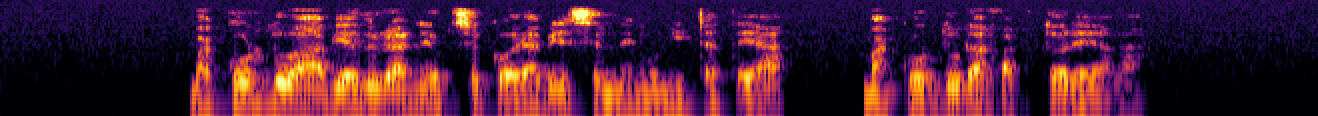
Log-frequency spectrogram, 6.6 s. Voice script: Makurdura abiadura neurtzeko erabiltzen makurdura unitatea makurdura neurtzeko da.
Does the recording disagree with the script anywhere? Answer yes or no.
yes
